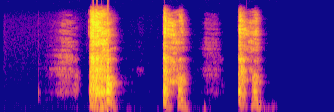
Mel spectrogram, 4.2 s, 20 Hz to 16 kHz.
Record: {"three_cough_length": "4.2 s", "three_cough_amplitude": 32768, "three_cough_signal_mean_std_ratio": 0.28, "survey_phase": "beta (2021-08-13 to 2022-03-07)", "age": "45-64", "gender": "Male", "wearing_mask": "No", "symptom_none": true, "smoker_status": "Never smoked", "respiratory_condition_asthma": false, "respiratory_condition_other": false, "recruitment_source": "REACT", "submission_delay": "1 day", "covid_test_result": "Negative", "covid_test_method": "RT-qPCR", "influenza_a_test_result": "Negative", "influenza_b_test_result": "Negative"}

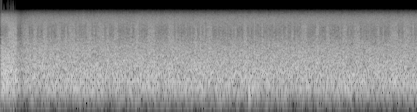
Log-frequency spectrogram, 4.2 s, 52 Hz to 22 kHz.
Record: {"three_cough_length": "4.2 s", "three_cough_amplitude": 26028, "three_cough_signal_mean_std_ratio": 1.28, "survey_phase": "beta (2021-08-13 to 2022-03-07)", "age": "65+", "gender": "Female", "wearing_mask": "No", "symptom_cough_any": true, "symptom_runny_or_blocked_nose": true, "symptom_shortness_of_breath": true, "symptom_fatigue": true, "symptom_fever_high_temperature": true, "symptom_headache": true, "symptom_onset": "6 days", "smoker_status": "Never smoked", "respiratory_condition_asthma": false, "respiratory_condition_other": false, "recruitment_source": "Test and Trace", "submission_delay": "2 days", "covid_test_result": "Positive", "covid_test_method": "RT-qPCR", "covid_ct_value": 18.0, "covid_ct_gene": "ORF1ab gene"}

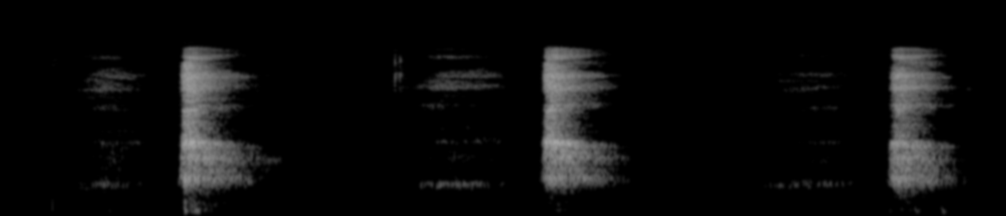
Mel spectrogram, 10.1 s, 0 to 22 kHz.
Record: {"exhalation_length": "10.1 s", "exhalation_amplitude": 6717, "exhalation_signal_mean_std_ratio": 0.3, "survey_phase": "beta (2021-08-13 to 2022-03-07)", "age": "45-64", "gender": "Female", "wearing_mask": "No", "symptom_none": true, "smoker_status": "Ex-smoker", "respiratory_condition_asthma": false, "respiratory_condition_other": false, "recruitment_source": "REACT", "submission_delay": "1 day", "covid_test_result": "Negative", "covid_test_method": "RT-qPCR", "influenza_a_test_result": "Negative", "influenza_b_test_result": "Negative"}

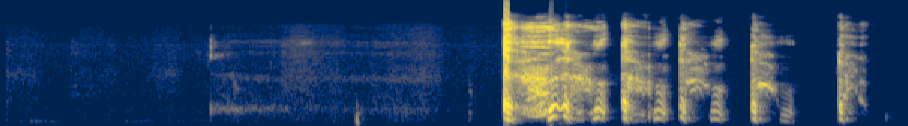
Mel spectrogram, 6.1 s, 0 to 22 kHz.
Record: {"three_cough_length": "6.1 s", "three_cough_amplitude": 32768, "three_cough_signal_mean_std_ratio": 0.26, "survey_phase": "beta (2021-08-13 to 2022-03-07)", "age": "45-64", "gender": "Female", "wearing_mask": "No", "symptom_cough_any": true, "symptom_sore_throat": true, "symptom_diarrhoea": true, "symptom_fatigue": true, "symptom_headache": true, "symptom_change_to_sense_of_smell_or_taste": true, "symptom_onset": "3 days", "smoker_status": "Ex-smoker", "respiratory_condition_asthma": false, "respiratory_condition_other": false, "recruitment_source": "Test and Trace", "submission_delay": "1 day", "covid_test_result": "Positive", "covid_test_method": "RT-qPCR", "covid_ct_value": 12.9, "covid_ct_gene": "ORF1ab gene", "covid_ct_mean": 13.6, "covid_viral_load": "35000000 copies/ml", "covid_viral_load_category": "High viral load (>1M copies/ml)"}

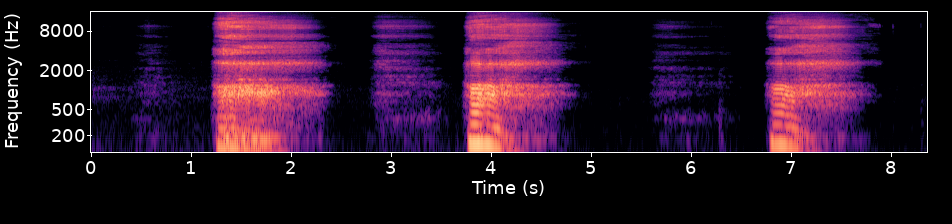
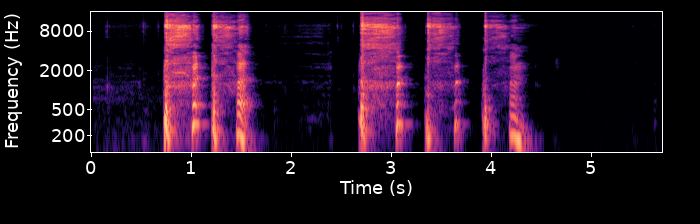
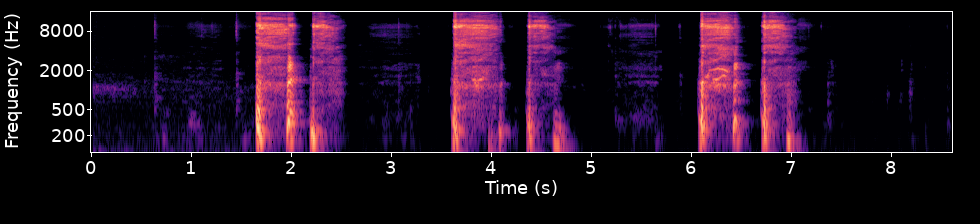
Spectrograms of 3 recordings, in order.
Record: {"exhalation_length": "8.4 s", "exhalation_amplitude": 32064, "exhalation_signal_mean_std_ratio": 0.42, "cough_length": "5.7 s", "cough_amplitude": 32768, "cough_signal_mean_std_ratio": 0.39, "three_cough_length": "8.6 s", "three_cough_amplitude": 32768, "three_cough_signal_mean_std_ratio": 0.36, "survey_phase": "beta (2021-08-13 to 2022-03-07)", "age": "65+", "gender": "Male", "wearing_mask": "No", "symptom_shortness_of_breath": true, "symptom_onset": "6 days", "smoker_status": "Ex-smoker", "respiratory_condition_asthma": false, "respiratory_condition_other": false, "recruitment_source": "REACT", "submission_delay": "3 days", "covid_test_result": "Negative", "covid_test_method": "RT-qPCR", "influenza_a_test_result": "Negative", "influenza_b_test_result": "Negative"}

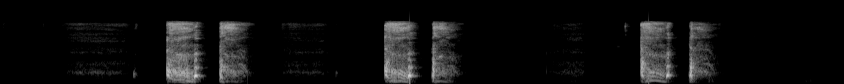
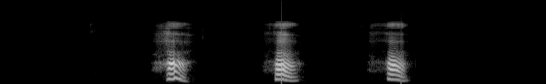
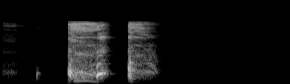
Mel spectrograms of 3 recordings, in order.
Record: {"three_cough_length": "8.4 s", "three_cough_amplitude": 18401, "three_cough_signal_mean_std_ratio": 0.32, "exhalation_length": "5.5 s", "exhalation_amplitude": 18037, "exhalation_signal_mean_std_ratio": 0.24, "cough_length": "2.9 s", "cough_amplitude": 17521, "cough_signal_mean_std_ratio": 0.35, "survey_phase": "beta (2021-08-13 to 2022-03-07)", "age": "45-64", "gender": "Female", "wearing_mask": "No", "symptom_cough_any": true, "symptom_runny_or_blocked_nose": true, "symptom_fatigue": true, "symptom_fever_high_temperature": true, "symptom_headache": true, "symptom_change_to_sense_of_smell_or_taste": true, "symptom_onset": "3 days", "smoker_status": "Never smoked", "respiratory_condition_asthma": false, "respiratory_condition_other": false, "recruitment_source": "Test and Trace", "submission_delay": "2 days", "covid_test_result": "Positive", "covid_test_method": "RT-qPCR"}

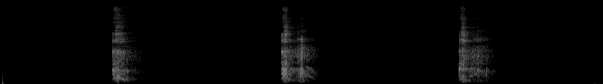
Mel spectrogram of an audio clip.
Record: {"three_cough_length": "6.0 s", "three_cough_amplitude": 5066, "three_cough_signal_mean_std_ratio": 0.27, "survey_phase": "beta (2021-08-13 to 2022-03-07)", "age": "65+", "gender": "Female", "wearing_mask": "No", "symptom_cough_any": true, "symptom_onset": "12 days", "smoker_status": "Current smoker (1 to 10 cigarettes per day)", "respiratory_condition_asthma": false, "respiratory_condition_other": false, "recruitment_source": "REACT", "submission_delay": "3 days", "covid_test_result": "Negative", "covid_test_method": "RT-qPCR"}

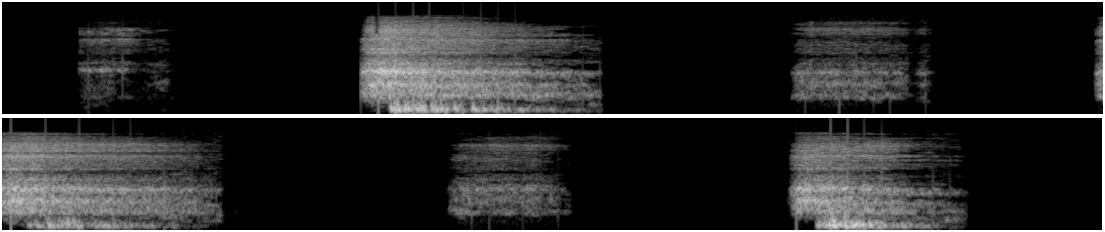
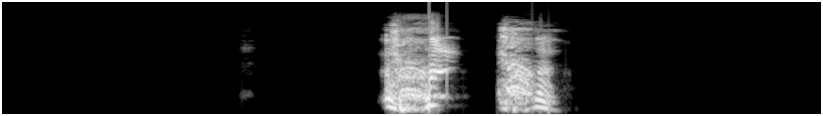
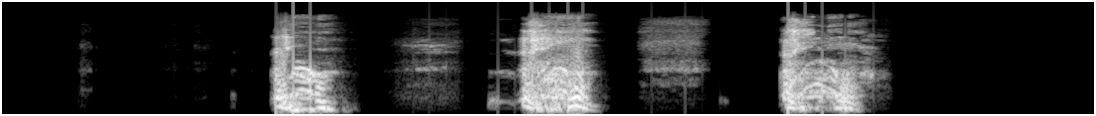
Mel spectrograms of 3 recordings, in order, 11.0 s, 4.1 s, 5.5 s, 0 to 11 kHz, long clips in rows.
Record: {"exhalation_length": "11.0 s", "exhalation_amplitude": 7448, "exhalation_signal_mean_std_ratio": 0.38, "cough_length": "4.1 s", "cough_amplitude": 32199, "cough_signal_mean_std_ratio": 0.31, "three_cough_length": "5.5 s", "three_cough_amplitude": 30468, "three_cough_signal_mean_std_ratio": 0.36, "survey_phase": "beta (2021-08-13 to 2022-03-07)", "age": "45-64", "gender": "Male", "wearing_mask": "No", "symptom_cough_any": true, "symptom_new_continuous_cough": true, "symptom_runny_or_blocked_nose": true, "symptom_shortness_of_breath": true, "symptom_sore_throat": true, "symptom_diarrhoea": true, "symptom_fatigue": true, "symptom_headache": true, "symptom_change_to_sense_of_smell_or_taste": true, "symptom_onset": "2 days", "smoker_status": "Never smoked", "respiratory_condition_asthma": true, "respiratory_condition_other": false, "recruitment_source": "Test and Trace", "submission_delay": "1 day", "covid_test_result": "Positive", "covid_test_method": "RT-qPCR"}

